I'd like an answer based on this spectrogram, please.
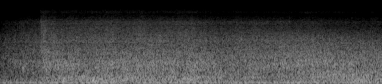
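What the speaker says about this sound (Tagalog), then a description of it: "Malaki ang alon mga soyo" Large ocean waves surge around a wooden outrigger boat at sea, a loud, close roar of churning water and wind that swells in after a brief quieter start and holds steady, with no talking.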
